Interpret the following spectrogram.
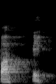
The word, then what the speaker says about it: pappi: Or pappi, which means priest, pappi. So it's always on the first syllable.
